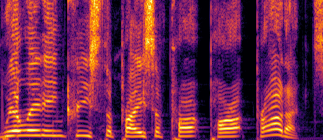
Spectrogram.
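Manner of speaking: acted yell. Speaker retells repeatedly pressing someone with a question, retelling a yell. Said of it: "I was yelling at them".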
